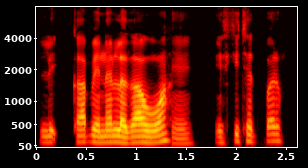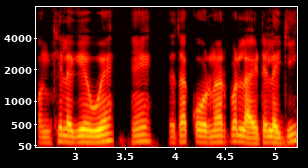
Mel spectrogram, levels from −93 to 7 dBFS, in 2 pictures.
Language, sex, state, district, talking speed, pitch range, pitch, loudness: Hindi, male, Bihar, Gopalganj, 185 wpm, 125-140 Hz, 130 Hz, -24 LUFS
